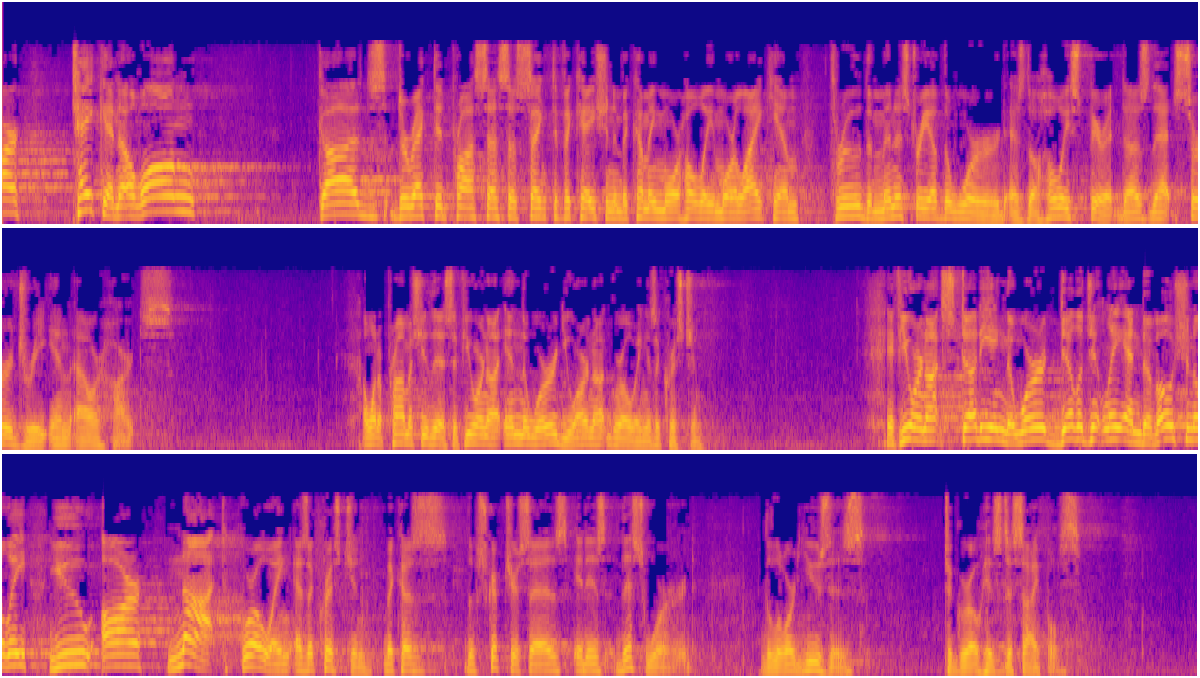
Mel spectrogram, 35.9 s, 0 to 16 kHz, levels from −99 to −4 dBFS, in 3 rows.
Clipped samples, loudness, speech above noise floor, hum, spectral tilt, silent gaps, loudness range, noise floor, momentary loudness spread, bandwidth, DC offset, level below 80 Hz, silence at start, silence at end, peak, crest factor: under 0.1%; -20 LUFS; 34 dB; none; -5 dB/octave; none; 7 LU; -54 dBFS; 10 LU; 8 kHz; under 0.1%; -48 dBFS; 0 s; 1.1 s; -2 dBFS; 18 dB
